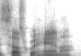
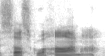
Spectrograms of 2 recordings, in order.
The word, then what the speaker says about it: Susquehanna: uh several people say several people say different ways I say sus Hannah SS I know yeah I know when people get up north they start like Susana that's I guess that's more it's all Native American tribes the susqu hanok tribe settled in this region so uh but everybody around here says susanah U we basically have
